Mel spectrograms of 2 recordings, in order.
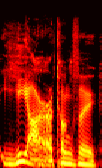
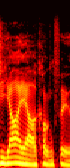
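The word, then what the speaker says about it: Yie Ar Kung-Fu: As a kid, I always called this y kung fu. I think it's yaya kung fu, though, isn't it?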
